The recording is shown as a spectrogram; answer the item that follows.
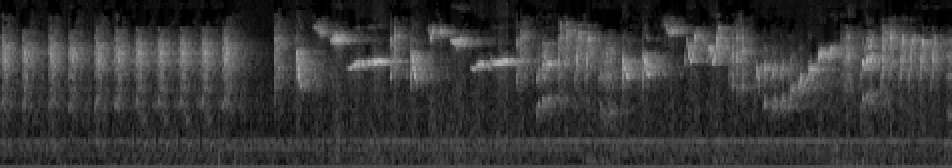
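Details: Singing long-tailed shrike (cendet) in 'gacor' form: a run of quick, rasping repeated notes, then a varied medley of clear whistles, slurred chirps and rising notes over a faint hum.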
